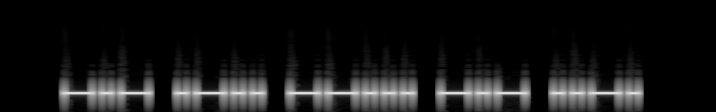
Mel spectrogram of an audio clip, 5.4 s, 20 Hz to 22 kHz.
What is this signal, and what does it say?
Morse code, heard as a keyed tone, about 20 wpm, 700 Hz. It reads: KL7KF
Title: Speed Racing - USA 2x2 Call Signs 17wpm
